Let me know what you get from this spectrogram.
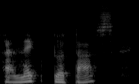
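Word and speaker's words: anécdotas: In Spanish, it's not like this. It's actually more dental.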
